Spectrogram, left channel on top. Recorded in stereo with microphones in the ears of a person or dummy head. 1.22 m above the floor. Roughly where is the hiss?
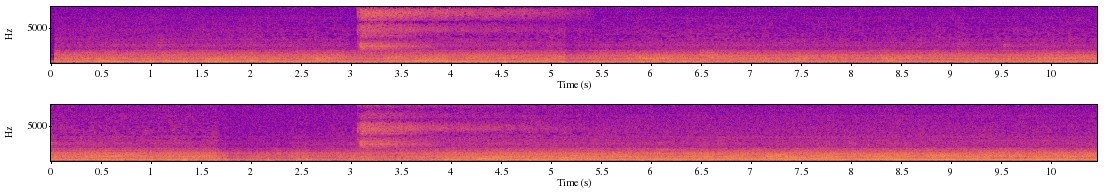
Left.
